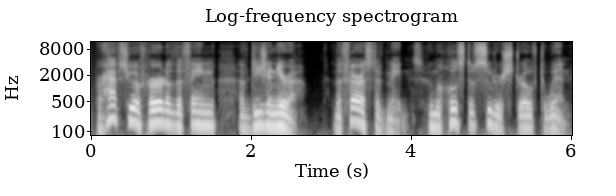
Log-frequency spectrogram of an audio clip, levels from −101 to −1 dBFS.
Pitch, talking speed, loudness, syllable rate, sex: 130 Hz, 210 wpm, -17 LUFS, 5.5 syllables/s, male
